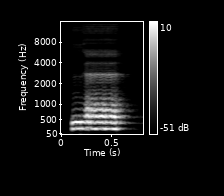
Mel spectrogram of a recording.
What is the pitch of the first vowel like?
high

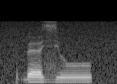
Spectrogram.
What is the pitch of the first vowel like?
high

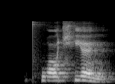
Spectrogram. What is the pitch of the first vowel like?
high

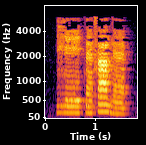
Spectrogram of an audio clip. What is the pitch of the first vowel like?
low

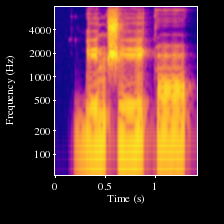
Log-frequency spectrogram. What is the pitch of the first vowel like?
rising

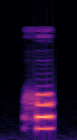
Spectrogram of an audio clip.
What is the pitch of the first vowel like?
high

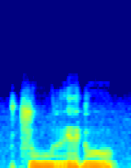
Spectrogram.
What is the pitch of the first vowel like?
low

